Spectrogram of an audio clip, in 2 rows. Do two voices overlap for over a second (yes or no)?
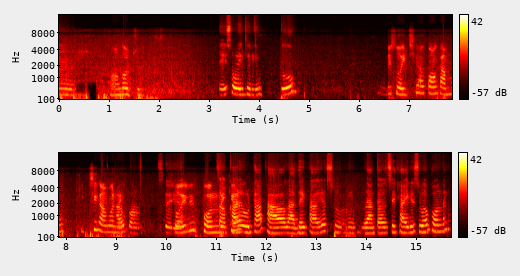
no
